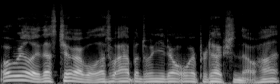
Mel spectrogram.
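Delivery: normal talking voice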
